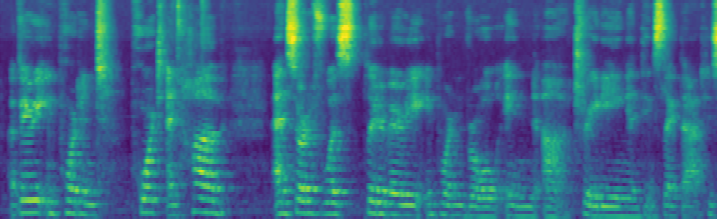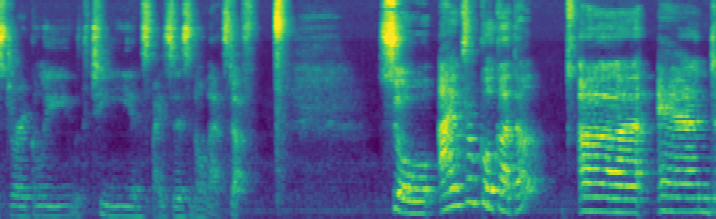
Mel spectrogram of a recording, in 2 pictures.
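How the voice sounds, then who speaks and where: Livestream host, woman from India, relaxed filler-heavy chat, roomy sound with faint background noise. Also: mid-range voice. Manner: chatty, practical, many fillers like "you know" and "kinda". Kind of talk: casual livestream chat answering viewers.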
